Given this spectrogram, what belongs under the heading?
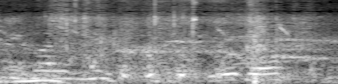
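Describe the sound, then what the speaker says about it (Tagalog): A chicken near a farmhouse clucks in short, faint bursts against low background noise, with what sounds like quiet voices mixed in. "Manok."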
